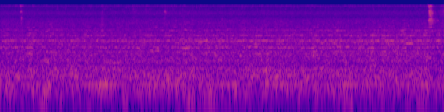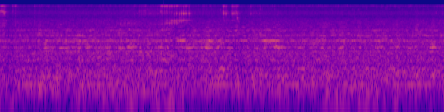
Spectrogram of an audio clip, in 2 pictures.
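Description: Electric commuter train (KRL) running at speed, heard from inside the carriage: a steady rumble of wheels on the rails with a low, constant hum.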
